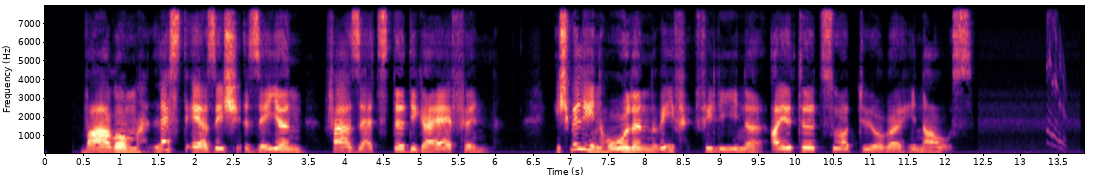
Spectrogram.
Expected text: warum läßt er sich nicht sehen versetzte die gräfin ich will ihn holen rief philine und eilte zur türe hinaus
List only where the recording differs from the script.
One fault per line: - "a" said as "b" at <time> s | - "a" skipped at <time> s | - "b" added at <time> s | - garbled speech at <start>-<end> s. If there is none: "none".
- "nicht" skipped at 2.6 s
- "und" skipped at 9.6 s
